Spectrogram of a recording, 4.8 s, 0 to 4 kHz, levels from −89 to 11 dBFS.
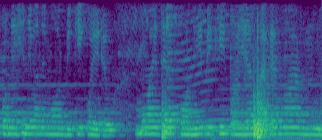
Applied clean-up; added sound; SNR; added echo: none; Guitar; 17 dB; reverberation time 0.8 s.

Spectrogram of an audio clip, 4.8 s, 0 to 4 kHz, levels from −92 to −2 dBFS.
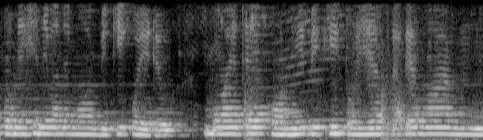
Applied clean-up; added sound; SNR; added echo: neural separator model SepFormer DNS4.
